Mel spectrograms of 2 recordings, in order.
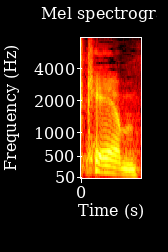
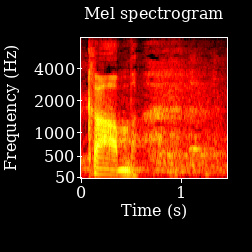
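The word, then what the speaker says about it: Kamla: It's Cam, right? Cam, as opposed to Calm.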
